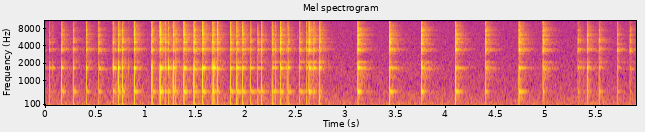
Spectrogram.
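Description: A tall, hollow, empty yellow hard plastic tumbler, held in both hands, is tapped with long nails. The taps are bright, dry clicks with a short hollow ring. They come in quick, dense flurries for the first three seconds, then slow to evenly spaced single taps.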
